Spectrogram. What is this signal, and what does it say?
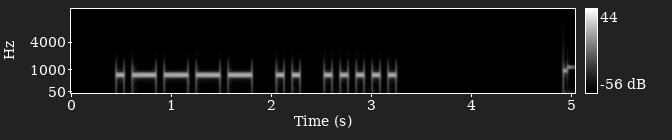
Morse code, heard as a keyed tone, about 15 wpm, 700 Hz. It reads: 1I5
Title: Three Challenging Letter-Number Combinations 15wpm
